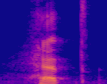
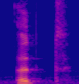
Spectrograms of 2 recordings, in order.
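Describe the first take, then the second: First: It is said with an h sound. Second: It is said without an h sound. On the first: It is the more official, careful form. "We have the articles de, het" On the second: It is the more natural, casual form. "shifting to ut"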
